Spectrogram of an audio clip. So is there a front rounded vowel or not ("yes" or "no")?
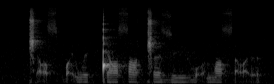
yes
